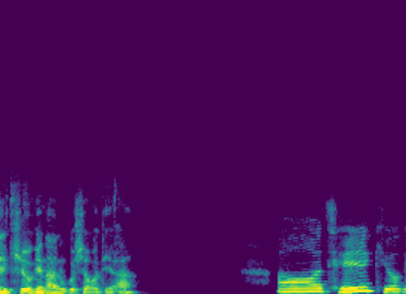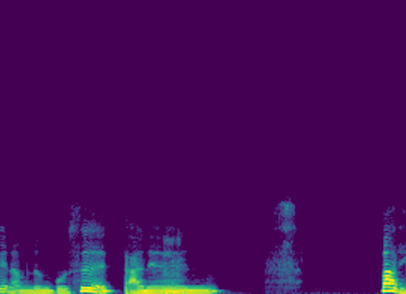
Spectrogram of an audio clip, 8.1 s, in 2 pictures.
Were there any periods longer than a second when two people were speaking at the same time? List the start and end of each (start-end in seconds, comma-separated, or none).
none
